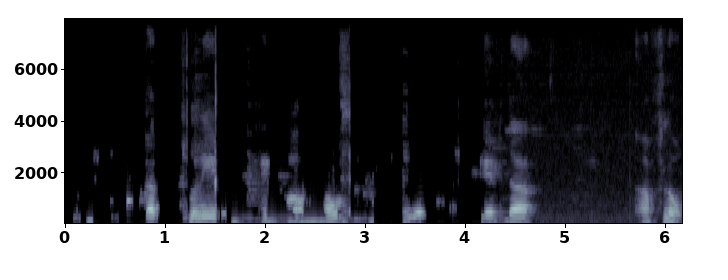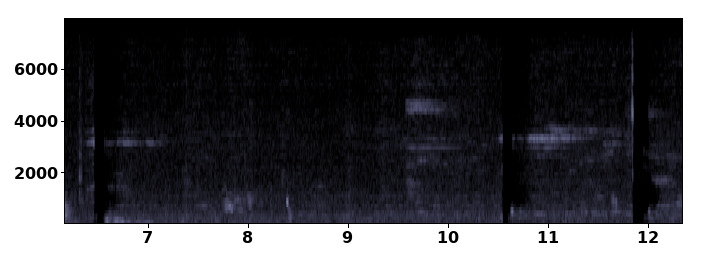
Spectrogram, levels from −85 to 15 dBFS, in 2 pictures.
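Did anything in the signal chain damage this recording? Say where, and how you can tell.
Yes. Speech suppressed in double talk, at the call-processing stage, runs from 0.0 to 4.25 s: about three seconds of the talker's speech dips, at worst by around 40 dB. The likely cause is the echo canceller ducking everything during overlap, which shows as holes and thinned high bands on a spectrogram.

The other side's voice leaks through at 1.15–2.2 s (about 10 dB below the speech), 2.74–3.42 s (about 20 dB below), and 6.4–6.48, 9.57–9.96 and 10.5 s to the end (about 30 dB below). This is likely residual loudspeaker echo the canceller missed, visible as a second harmonic pattern.

The background is gated by the echo canceller at 6.48–6.6 s and 11.87–12.01 s, dropping by up to about 24 dB for roughly 100–150 ms. On the waveform the noise floor briefly collapses while the far side is playing, then snaps back when the canceller releases.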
